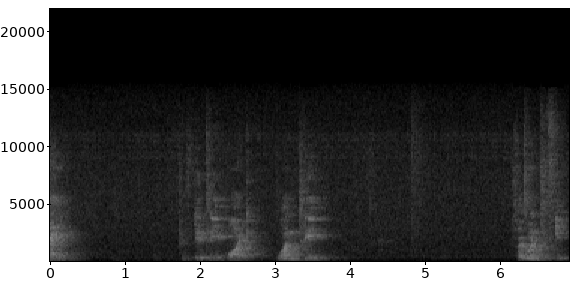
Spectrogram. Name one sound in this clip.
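A young man speaks calmly, explaining, close by, in short bursts.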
